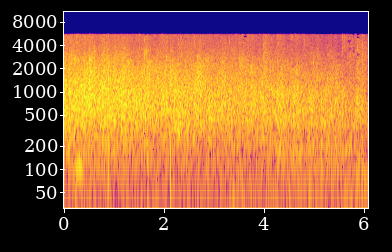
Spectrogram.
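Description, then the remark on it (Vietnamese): A crowd claps loudly and steadily for about six seconds, a dense, even wash of many hands that fades only slightly toward the end, with no talking over it. “Hãy dành một tràng vỗ tay thật lớn.”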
